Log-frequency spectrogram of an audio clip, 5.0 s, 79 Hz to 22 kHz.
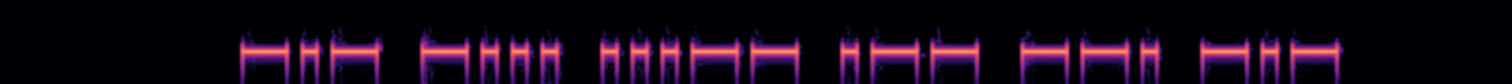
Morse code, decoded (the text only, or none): KB3WGK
